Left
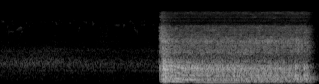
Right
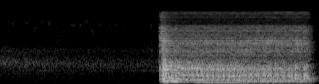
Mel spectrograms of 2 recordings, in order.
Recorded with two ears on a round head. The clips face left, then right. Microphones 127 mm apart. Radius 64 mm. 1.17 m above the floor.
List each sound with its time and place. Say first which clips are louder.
1.6 s a drill: right 2 dB; 15° right (ahead or behind), 1.0 m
